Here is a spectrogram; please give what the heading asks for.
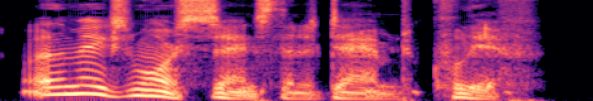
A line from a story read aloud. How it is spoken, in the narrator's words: he muttered under his breath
